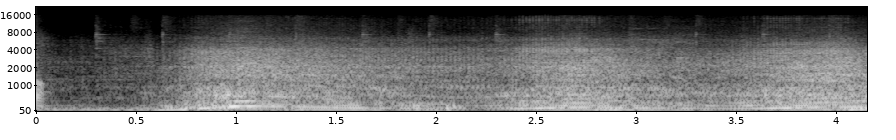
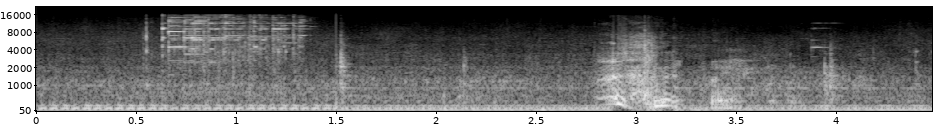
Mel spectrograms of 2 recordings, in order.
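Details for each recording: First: BMW E60 petrol engine, warmed about 3 minutes, revved with the DISA intake valve connected: raspy, breathy vibration rising with revs like an exhaust leak but not one; sounds better with DISA disconnected, cause unconfirmed. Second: BMW E60 at idle, being checked for noise as it warms up because the gasket was suspected of burning: a low, steady burble with no ticking or puffing; normal idle.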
